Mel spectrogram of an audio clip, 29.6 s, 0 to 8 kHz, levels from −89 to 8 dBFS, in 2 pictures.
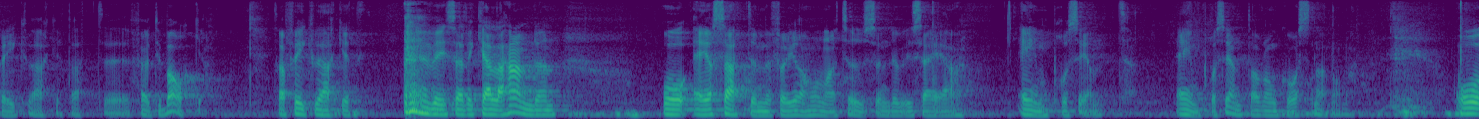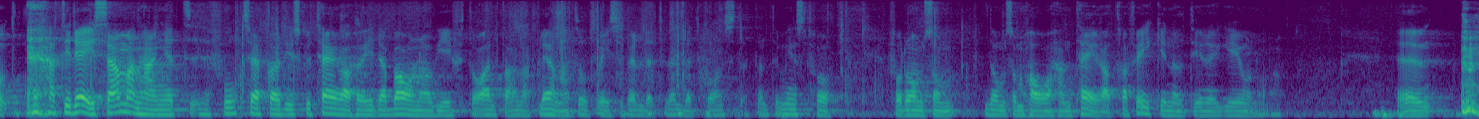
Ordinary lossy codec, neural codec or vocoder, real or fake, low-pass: none; none; real; none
